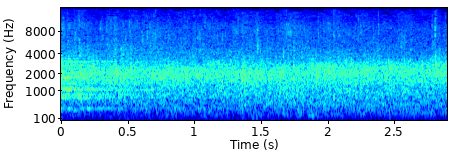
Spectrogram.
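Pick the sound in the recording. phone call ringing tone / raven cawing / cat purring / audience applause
audience applause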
